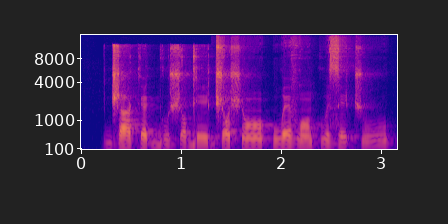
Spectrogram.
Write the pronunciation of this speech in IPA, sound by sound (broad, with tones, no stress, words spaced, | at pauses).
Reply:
d͡ʒaː˧kɛ˦ɡ͡bu˨ ʃɔ˧ ɡeː˨ d͡ʒɔ˦ʃɔ̃˦ | wɛ˧vɔ̃˨kʷe˧ze˨ t͡ʃu˨˦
